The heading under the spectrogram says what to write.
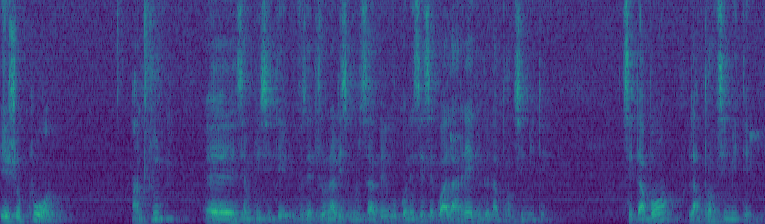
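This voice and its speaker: Pausing long and often, a man with a Guinean accent speaks at a moderate pace and medium pitch, with ordinary pitch variation and audible room echo. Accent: Guinean accent, kept. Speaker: comedian. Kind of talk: interview.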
